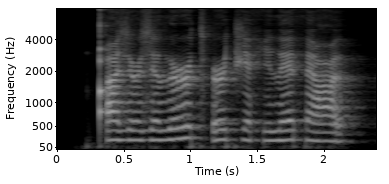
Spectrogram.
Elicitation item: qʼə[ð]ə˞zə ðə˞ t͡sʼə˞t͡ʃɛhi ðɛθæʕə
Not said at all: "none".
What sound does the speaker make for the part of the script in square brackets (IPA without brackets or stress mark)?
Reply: z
